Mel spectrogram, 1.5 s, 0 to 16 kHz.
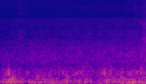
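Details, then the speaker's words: Aloha Breeze 12001 fan on low setting after oiling the motor with WD-40: steady, fairly loud rushing airflow with no scraping, ticking or wobble; the fan is running smoothly again. "hear how good it is like i said it's kind of loud but it doesn't bother"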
